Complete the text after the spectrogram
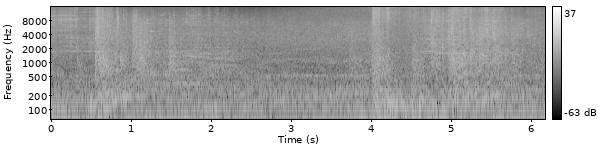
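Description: Metal crunches as cars crash into each other.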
